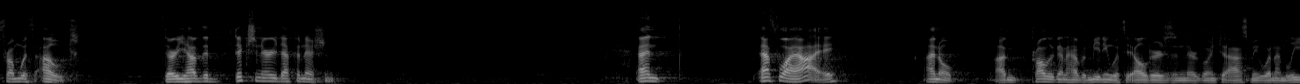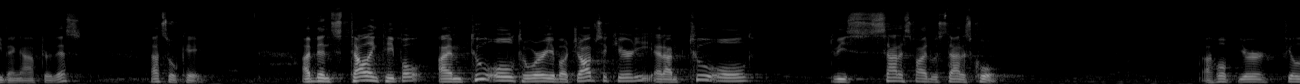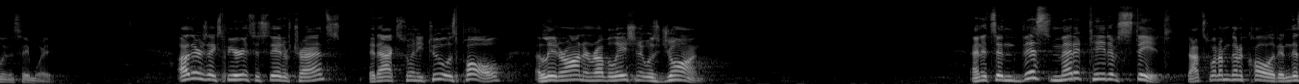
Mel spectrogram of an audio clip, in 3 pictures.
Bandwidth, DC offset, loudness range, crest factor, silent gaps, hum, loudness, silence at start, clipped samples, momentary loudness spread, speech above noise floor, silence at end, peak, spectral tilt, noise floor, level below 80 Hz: 16 kHz; under 0.1%; 12 LU; 22 dB; none; none; -33 LUFS; 0 s; under 0.1%; 14 LU; 38 dB; 0 s; -12 dBFS; -4.5 dB/octave; -71 dBFS; -80 dBFS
